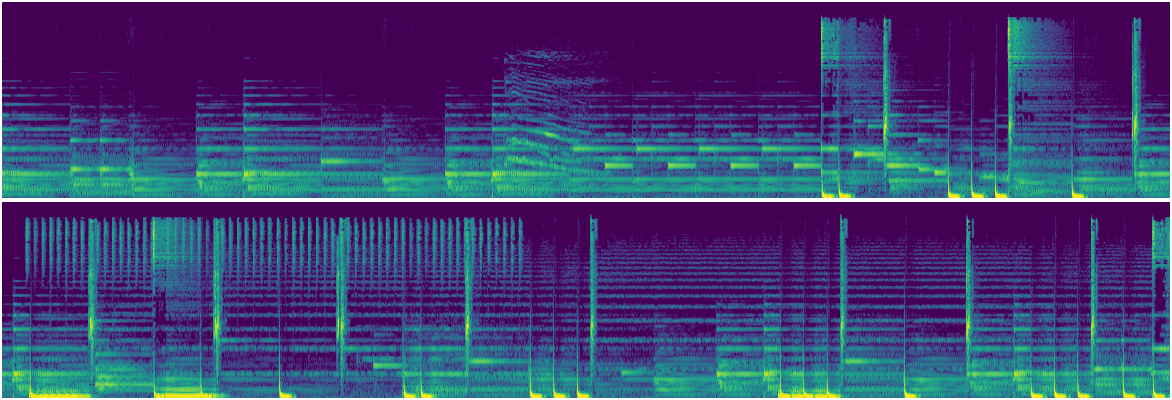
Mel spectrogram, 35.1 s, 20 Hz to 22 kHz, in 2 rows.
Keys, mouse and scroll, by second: 4.7 middle click, 8.5 double click, 12.5 click, 12.7 double click, 13.9 double click, 18.4 click, 21.2 click, 28.4 click, 29.9 click, 31.0 double click, 34.4 click.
